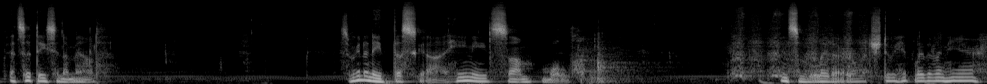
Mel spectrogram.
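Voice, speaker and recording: Male let's player, a little hoarse, gravelly and relaxed, casual commentary over quiet music. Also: mid-range voice. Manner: chatty, thinks aloud with fillers and small laughs. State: slightly hoarse. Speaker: let's play gamer.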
